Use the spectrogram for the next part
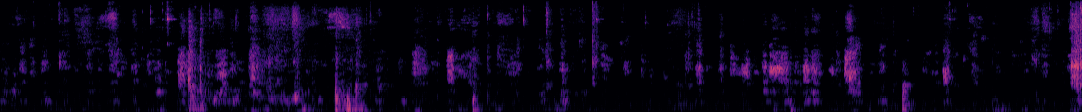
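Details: Two female dogs, a German Shepherd nearly one year old and a half Golden Retriever mix, wrestling in play; dense scuffling with panting, short growls and occasional yips scattered throughout, no steady rhythm.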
